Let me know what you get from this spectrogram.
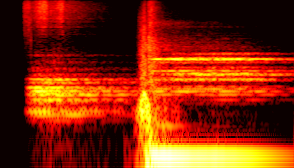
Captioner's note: whoosh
